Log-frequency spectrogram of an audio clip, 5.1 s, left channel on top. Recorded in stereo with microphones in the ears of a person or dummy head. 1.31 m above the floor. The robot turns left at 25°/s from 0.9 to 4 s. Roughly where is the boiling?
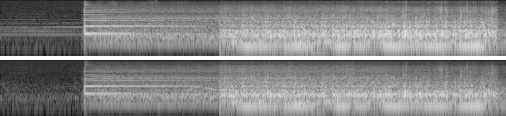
Behind.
